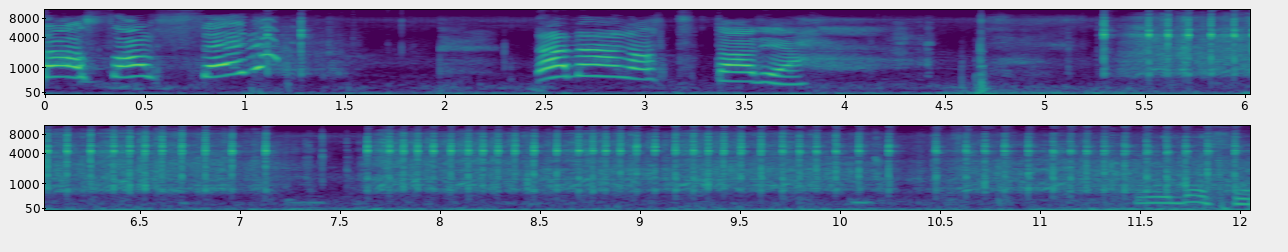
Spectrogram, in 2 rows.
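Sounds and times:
rapid mechanical clicking: 0:05.2 - 0:12.0.

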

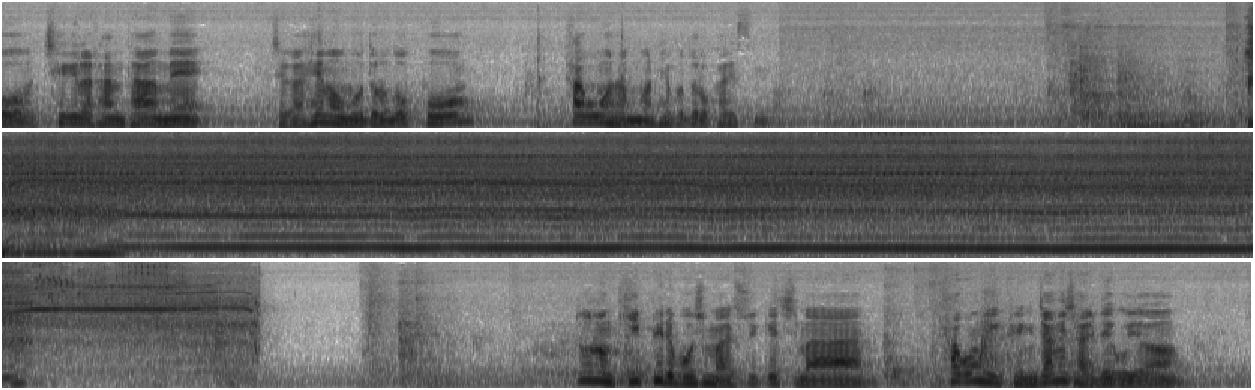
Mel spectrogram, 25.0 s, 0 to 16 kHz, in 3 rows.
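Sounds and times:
hammer drill boring into concrete: 0:08.3 - 0:18.5.

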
